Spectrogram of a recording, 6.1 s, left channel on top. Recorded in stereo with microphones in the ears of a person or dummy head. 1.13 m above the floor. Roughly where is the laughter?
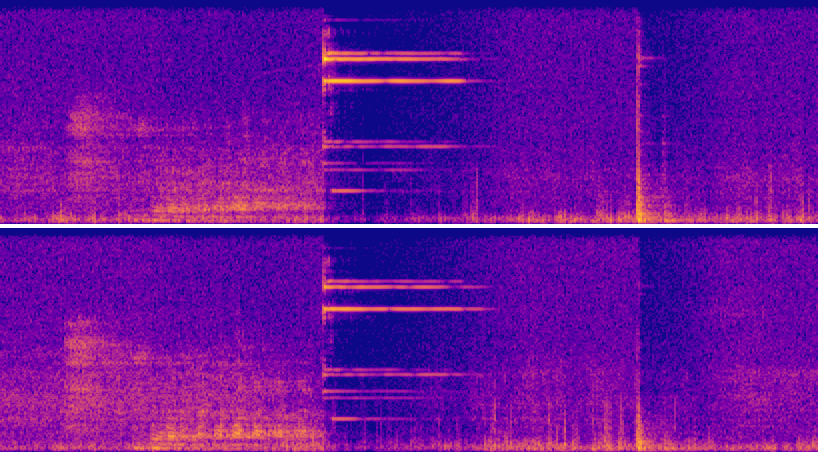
Right.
